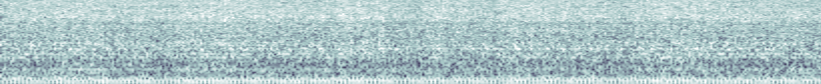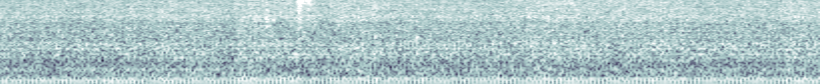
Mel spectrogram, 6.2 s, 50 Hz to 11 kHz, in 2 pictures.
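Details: Nissan S15 SR20DET after engine oil flush and oil change: steady, even idle with a smooth low hum, no knocks or ticks; sounds healthier.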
